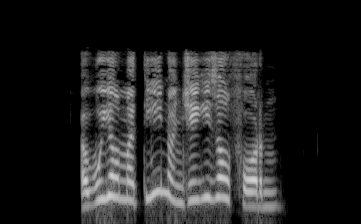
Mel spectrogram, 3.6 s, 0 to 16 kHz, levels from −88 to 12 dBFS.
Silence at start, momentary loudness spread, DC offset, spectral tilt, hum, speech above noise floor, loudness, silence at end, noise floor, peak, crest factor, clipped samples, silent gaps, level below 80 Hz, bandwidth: 0.8 s; 5 LU; under 0.1%; -2 dB/octave; none; over 74 dB; -16 LUFS; 0.85 s; under -90 dBFS; -2 dBFS; 16 dB; under 0.1%; none; -66 dBFS; 7.8 kHz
